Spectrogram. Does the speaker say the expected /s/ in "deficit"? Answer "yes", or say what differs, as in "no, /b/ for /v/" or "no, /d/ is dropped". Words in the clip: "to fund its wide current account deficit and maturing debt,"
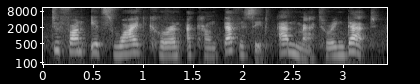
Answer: yes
